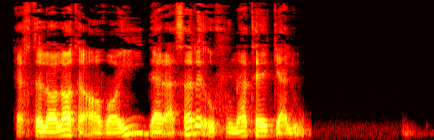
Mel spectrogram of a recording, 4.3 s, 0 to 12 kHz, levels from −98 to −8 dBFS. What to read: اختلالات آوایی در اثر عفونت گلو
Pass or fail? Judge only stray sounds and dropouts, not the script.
pass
